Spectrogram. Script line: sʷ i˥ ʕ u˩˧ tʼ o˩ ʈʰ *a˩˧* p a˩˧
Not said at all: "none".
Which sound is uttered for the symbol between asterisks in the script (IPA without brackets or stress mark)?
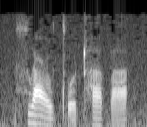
a˧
